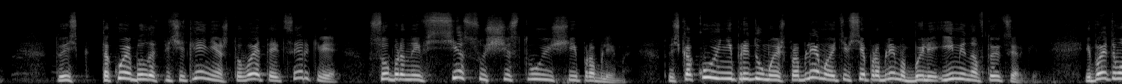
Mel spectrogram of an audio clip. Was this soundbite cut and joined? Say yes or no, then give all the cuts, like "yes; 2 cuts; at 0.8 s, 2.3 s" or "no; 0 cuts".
no; 0 cuts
